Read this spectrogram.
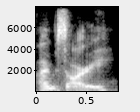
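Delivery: soft, low, heartfelt apology; genuine sorry. Retold or imitated. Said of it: "a very genuine".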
